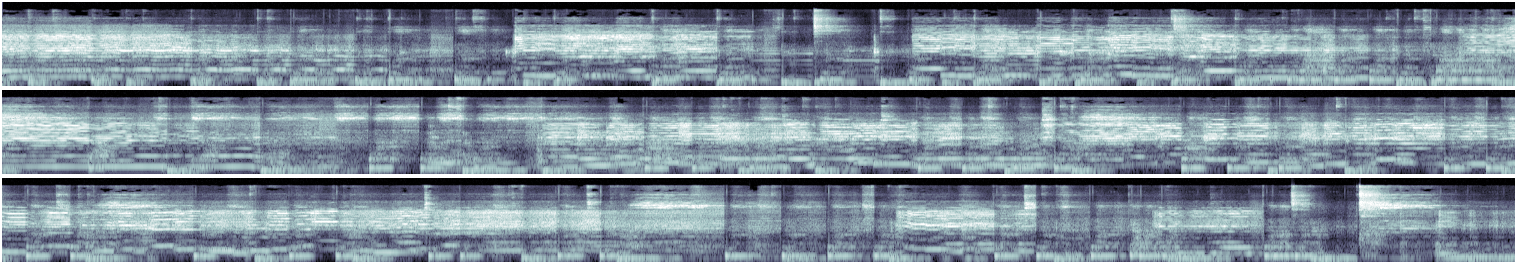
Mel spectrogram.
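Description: Electric guitar and an Alesis electronic drum kit playing together in a live rock jam, a steady driving beat under the guitar's riffs and held notes. The drums drop back briefly about ten seconds in, then pick up again.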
